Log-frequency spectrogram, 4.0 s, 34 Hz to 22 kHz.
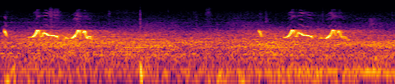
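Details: Lake Placid, Florida, 12 April 2023 at dawn in drizzle: a Chuck-will's-widow repeats its phrase twice, a brief note followed by two slurred whistles that rise and drop, about two and a half seconds apart.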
